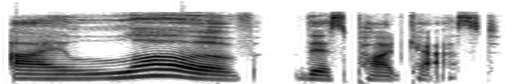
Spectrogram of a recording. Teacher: Now the stress is on love. So you are saying you really, really love it. You feel it strongly.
